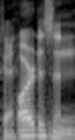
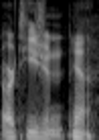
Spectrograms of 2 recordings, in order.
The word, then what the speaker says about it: artisan: Artisan is the correct way of saying it. I used to pronounce it artisian.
